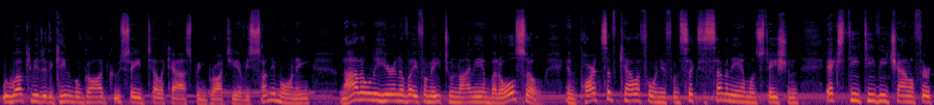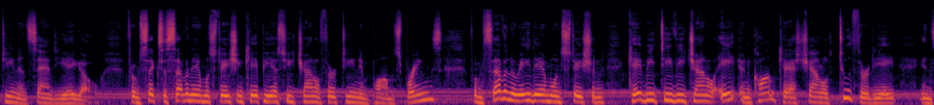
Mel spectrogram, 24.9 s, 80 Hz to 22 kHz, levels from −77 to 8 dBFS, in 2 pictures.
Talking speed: 180 wpm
